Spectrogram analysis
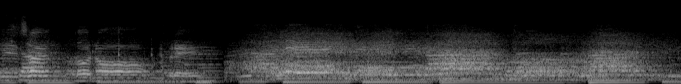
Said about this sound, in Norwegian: For det er ikke hans stemme som høres på stats-TV når musikken spiller opp og folket jubler.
